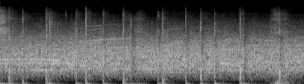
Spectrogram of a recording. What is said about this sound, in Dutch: Applaus.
